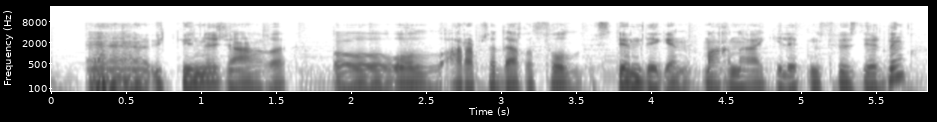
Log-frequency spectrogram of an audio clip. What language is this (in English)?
Kazakh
